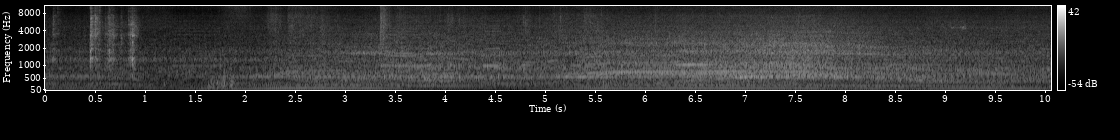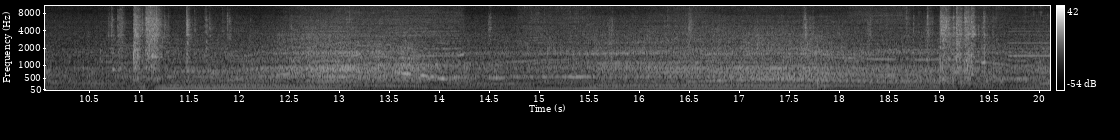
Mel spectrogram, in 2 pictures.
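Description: A small wheel loader's diesel engine hums and revs nearby.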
